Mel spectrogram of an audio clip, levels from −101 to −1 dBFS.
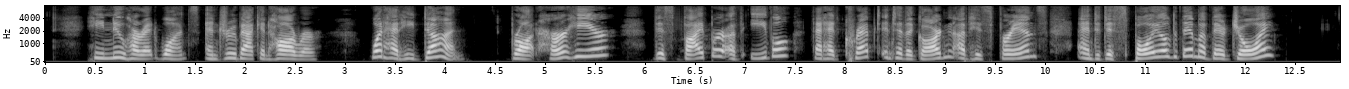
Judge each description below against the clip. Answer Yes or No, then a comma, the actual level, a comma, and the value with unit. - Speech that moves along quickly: No, average, 165 wpm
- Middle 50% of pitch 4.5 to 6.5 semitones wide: Yes, average, 5.1 semitones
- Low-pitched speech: No, high, 235 Hz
